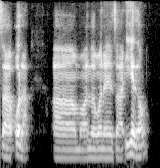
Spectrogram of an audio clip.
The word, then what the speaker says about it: hielo: Another one is hielo. It's not hielo, pero it's hielo for ice.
